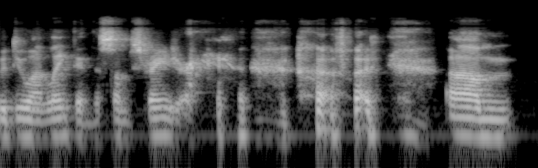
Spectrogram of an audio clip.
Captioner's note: chuckling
